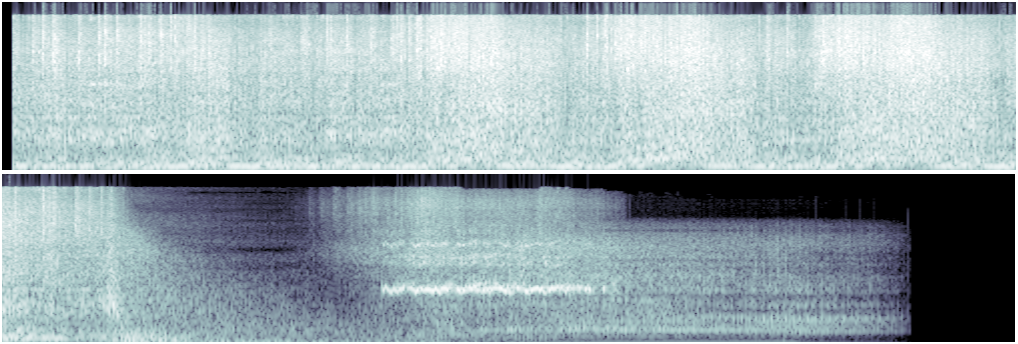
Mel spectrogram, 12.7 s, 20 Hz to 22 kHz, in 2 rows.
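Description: Naturally aspirated, carbureted 665 cubic inch big-block V8 stroker running hard on an engine dyno, very loud, its pitch wavering with the revs. About seven seconds in it drops off sharply. A much quieter sound with a wavering high whine follows until the end.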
